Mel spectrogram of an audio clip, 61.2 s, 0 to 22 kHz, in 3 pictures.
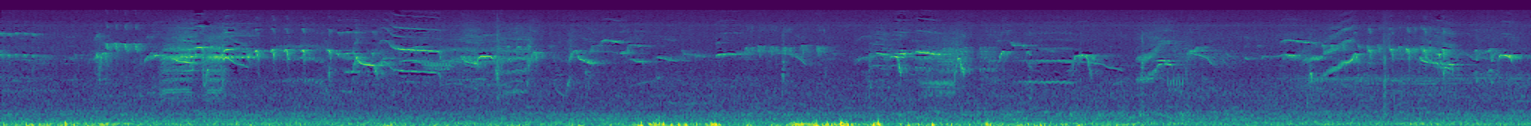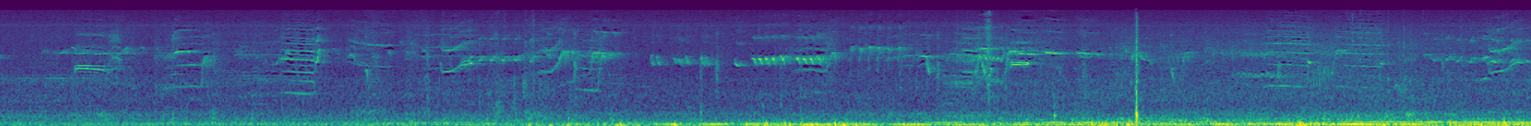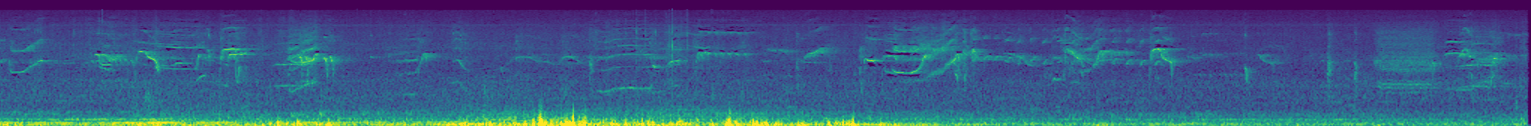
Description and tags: Recorded using an iPhone 3G voice recorder sitting in the center of the plaza at La Cruz de Huanacaxtle in Nayarit Mexico. Tropical birds in a tree to the left, a person to the right fiddles with their bag, then near the end a single small car drives around the block. About 1 minute in duration.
